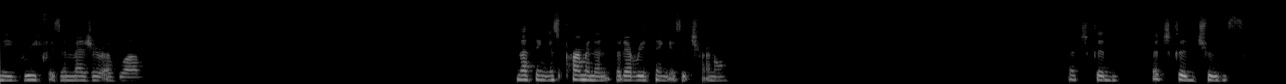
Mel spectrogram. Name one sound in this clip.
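A middle-aged woman speaks calmly over an online call, in short bursts with pauses.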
